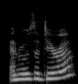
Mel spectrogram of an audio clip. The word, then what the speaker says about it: En Rosadira: Am I pronouncing that again correctly? En Rosadira? – Yeah. Perfect.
